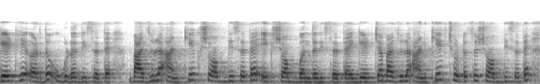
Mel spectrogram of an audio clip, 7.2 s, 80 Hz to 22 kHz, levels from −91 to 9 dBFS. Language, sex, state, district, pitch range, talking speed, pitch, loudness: Marathi, female, Maharashtra, Washim, 195-250 Hz, 215 wpm, 215 Hz, -19 LUFS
